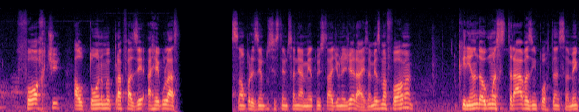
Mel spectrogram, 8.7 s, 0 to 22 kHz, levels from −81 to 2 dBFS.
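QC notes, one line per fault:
2.63–3.51 s call audio freeze: brief fading buzz, then 0.73 s silence; sound resumes where it stopped with nothing skipped, likely delayed packets emptying the jitter buffer.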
